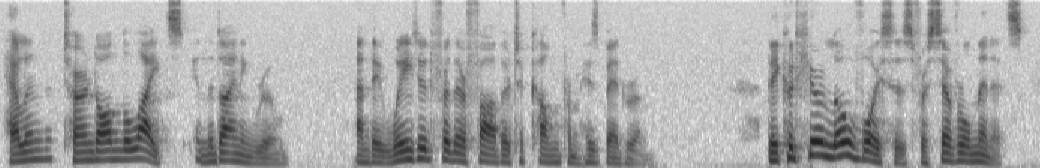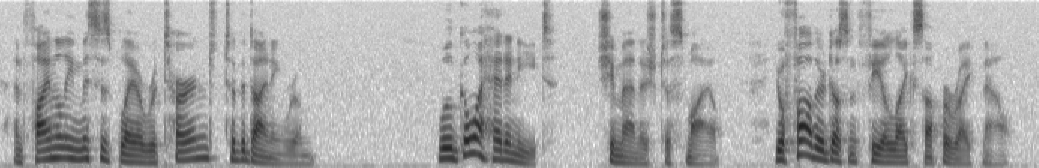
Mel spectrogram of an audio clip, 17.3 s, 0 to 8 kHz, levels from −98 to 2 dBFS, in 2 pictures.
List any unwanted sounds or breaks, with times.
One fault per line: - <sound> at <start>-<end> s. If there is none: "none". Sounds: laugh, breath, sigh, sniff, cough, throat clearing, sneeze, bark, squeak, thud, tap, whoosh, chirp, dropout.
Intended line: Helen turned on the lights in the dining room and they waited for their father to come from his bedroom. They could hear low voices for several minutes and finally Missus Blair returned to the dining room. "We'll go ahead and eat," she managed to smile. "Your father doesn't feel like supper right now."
none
